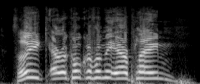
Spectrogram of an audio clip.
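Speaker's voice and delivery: high, loud announcing shout. Acted. Modron calling up the next case, shouting. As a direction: call it out across a crowded hall. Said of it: "and then he shouts".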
